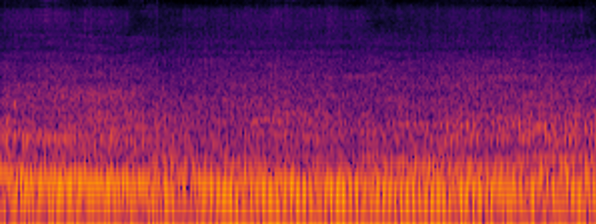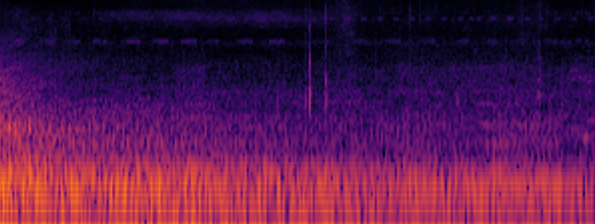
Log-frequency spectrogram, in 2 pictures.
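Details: Steady low engine rumble from street traffic during a parade in Tollette, Arkansas, fading after about six seconds, with faint speech and no clear animal call.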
